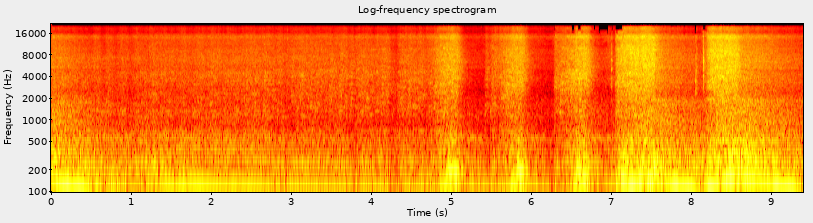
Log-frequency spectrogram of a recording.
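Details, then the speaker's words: Old bullnose Ford 300 cu in after 1-barrel to 2-barrel carb swap; idle then quick blips climbing and falling cleanly, no hesitation, idle set too high. Normal free revving. "Wow, the throttle response is amazing."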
